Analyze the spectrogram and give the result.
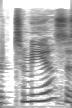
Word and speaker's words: Tamiya: And these are Tamiyas. Is that how you would pronounce it? Knock... Let me ask the Asian. – Sure. – Whoa. – It's pronounced Tamiya. – Tamiya.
